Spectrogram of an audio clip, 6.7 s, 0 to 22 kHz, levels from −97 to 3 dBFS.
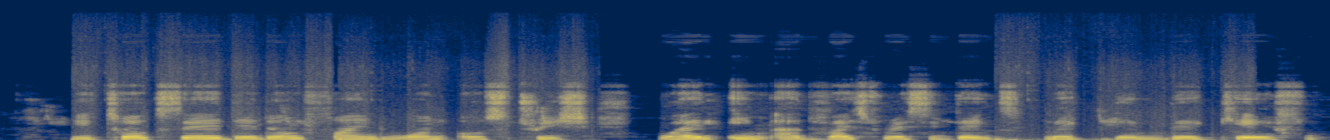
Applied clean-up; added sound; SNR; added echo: neural mask model RNNoise.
